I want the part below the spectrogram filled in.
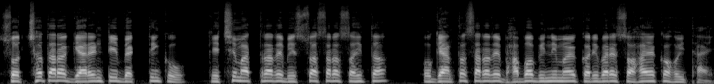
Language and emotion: Odia, neutral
